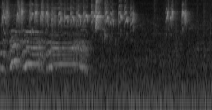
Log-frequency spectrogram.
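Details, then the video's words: Little spiderhunter calling to a rival, used as a lure: rapid, sharp, high-pitched chips repeated in quick bursts. A lower, harmonic, drawn-out call overlaps the first two seconds. Steady low background hum throughout. "Pancingan Sogon Bahan Agar Bunyi, Sogok Ontong Gacor Memanggil Lawan"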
